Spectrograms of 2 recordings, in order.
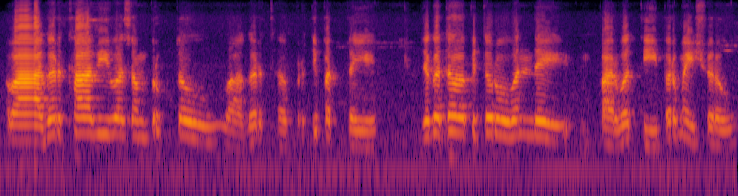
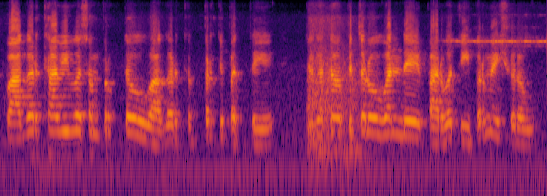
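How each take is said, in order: First: It is recited slowly. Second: It is recited fast.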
